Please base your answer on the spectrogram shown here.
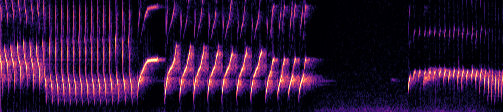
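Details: Yellow canary song opening with a rapid rattling trill, then a quick series of falling whistled sweeps. After a short near-silent pause comes a long, sustained, slightly rising whistle.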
